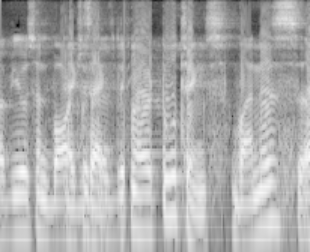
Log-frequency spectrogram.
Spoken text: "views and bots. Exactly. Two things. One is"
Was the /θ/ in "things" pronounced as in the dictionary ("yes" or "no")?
no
